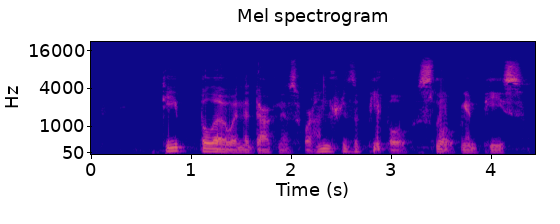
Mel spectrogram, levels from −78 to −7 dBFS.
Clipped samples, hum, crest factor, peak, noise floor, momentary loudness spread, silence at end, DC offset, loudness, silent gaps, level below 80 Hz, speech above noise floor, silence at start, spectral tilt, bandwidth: under 0.1%; none; 20 dB; -20 dBFS; -73 dBFS; 9 LU; 0.1 s; under 0.1%; -40 LUFS; none; -64 dBFS; 33 dB; 0.7 s; -3 dB/octave; 14.5 kHz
